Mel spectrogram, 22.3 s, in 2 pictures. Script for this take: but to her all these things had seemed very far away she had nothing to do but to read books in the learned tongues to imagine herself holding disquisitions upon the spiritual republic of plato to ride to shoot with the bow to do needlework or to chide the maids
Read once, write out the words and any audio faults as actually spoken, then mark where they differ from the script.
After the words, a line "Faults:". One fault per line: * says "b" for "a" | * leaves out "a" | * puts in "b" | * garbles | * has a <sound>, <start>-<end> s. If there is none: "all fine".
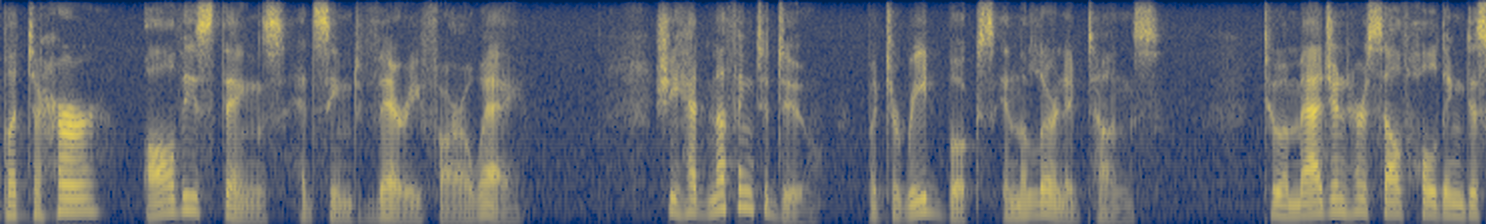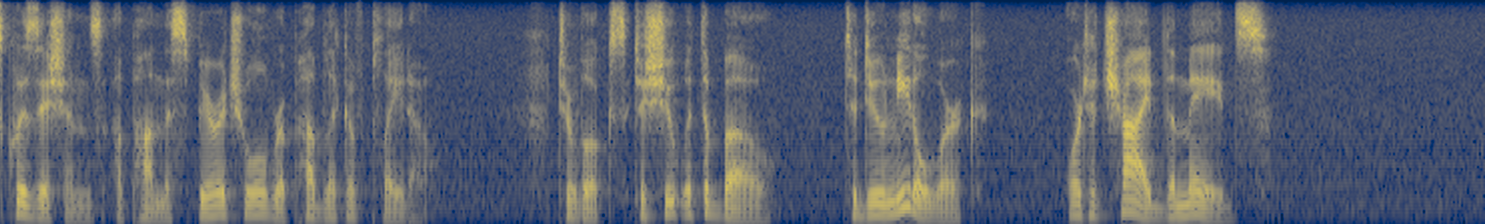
but to her all these things had seemed very far away she had nothing to do but to read books in the learned tongues to imagine herself holding disquisitions upon the spiritual republic of plato to books to shoot with the bow to do needlework or to chide the maids
Faults:
* says "books" for "ride"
